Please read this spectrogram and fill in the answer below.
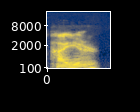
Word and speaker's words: Iyer: ways it's it's understandable it's spelled as i y e r and it's pronounced as higher and just like higher like I like an i and a year it's easy but once once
